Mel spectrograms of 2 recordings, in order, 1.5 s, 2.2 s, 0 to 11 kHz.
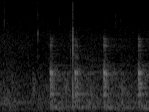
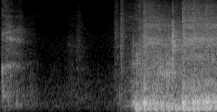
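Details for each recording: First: Jawa 250 type 353 motorcycle at idle: sharp, even light clicks about three a second. Owner is unsure of the source and suspects a bearing, possibly the worn upper-end bearing; not confirmed. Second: Jawa 250 type 353 two-stroke motorcycle restarted after new base gasket and cylinder refit; catches and settles into an even, crisp beat, and the earlier sharp chirping noise is gone, though a slight bearing rustle remains: normal running after repair.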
